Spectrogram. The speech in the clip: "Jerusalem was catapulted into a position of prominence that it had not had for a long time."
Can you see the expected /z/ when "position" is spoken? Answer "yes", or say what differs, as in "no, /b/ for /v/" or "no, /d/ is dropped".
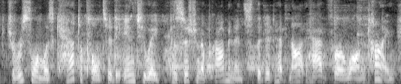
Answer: yes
